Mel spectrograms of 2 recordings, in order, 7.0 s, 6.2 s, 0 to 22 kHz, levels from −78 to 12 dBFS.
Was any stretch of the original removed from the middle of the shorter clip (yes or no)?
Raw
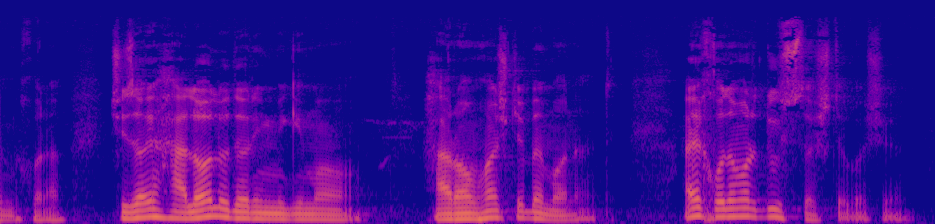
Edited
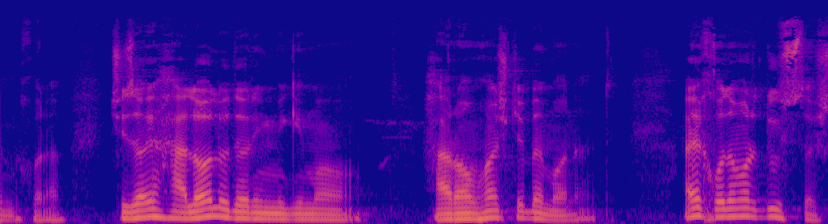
no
